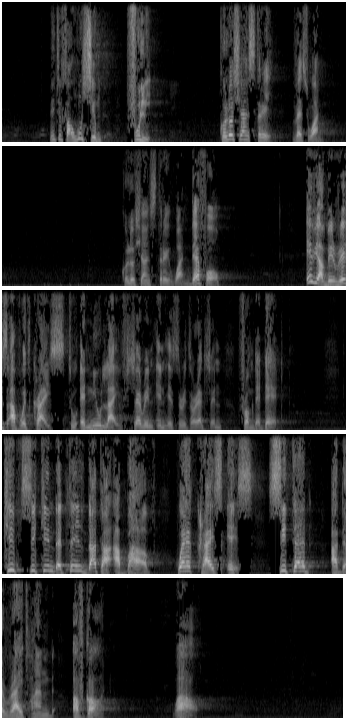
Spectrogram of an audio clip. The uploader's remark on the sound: Preached at the Doxa Service 16042023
